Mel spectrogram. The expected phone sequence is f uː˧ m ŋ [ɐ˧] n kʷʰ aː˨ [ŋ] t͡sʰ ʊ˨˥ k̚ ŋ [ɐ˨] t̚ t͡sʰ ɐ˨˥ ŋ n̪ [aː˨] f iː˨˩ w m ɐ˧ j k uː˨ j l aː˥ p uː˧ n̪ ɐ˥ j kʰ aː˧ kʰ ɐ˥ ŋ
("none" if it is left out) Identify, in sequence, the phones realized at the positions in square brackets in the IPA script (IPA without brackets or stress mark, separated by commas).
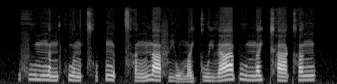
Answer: ɐ˨˥, ŋ, ɐ˨, aː˨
